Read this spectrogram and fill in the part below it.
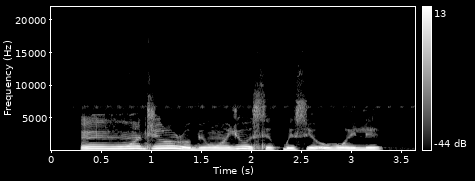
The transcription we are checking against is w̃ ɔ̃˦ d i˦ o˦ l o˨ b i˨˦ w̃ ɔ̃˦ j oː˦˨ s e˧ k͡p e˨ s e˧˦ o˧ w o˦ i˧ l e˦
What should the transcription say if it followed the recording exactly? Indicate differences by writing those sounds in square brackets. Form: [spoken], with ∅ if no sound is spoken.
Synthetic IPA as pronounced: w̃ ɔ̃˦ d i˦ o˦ [ɾ] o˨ b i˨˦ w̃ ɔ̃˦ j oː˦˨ s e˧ k͡p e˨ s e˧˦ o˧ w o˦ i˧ l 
